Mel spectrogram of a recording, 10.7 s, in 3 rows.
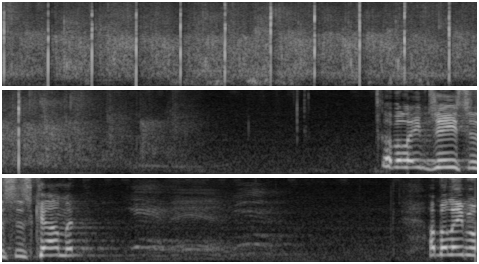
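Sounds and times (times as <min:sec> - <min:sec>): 
audience hand clapping: 0:00.0 - 0:05.2
speech: 0:06.4 - 0:07.9, 0:10.4 - 0:10.6.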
